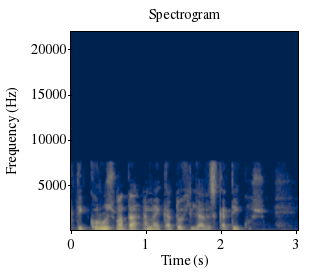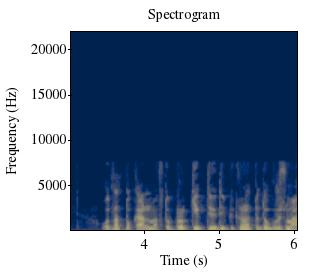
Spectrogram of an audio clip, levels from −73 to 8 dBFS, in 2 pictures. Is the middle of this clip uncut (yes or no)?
yes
